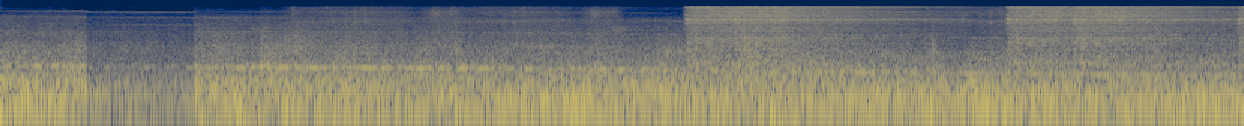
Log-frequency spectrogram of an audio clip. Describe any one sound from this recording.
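A subway train rumbles and clatters along the tracks in a tunnel.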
